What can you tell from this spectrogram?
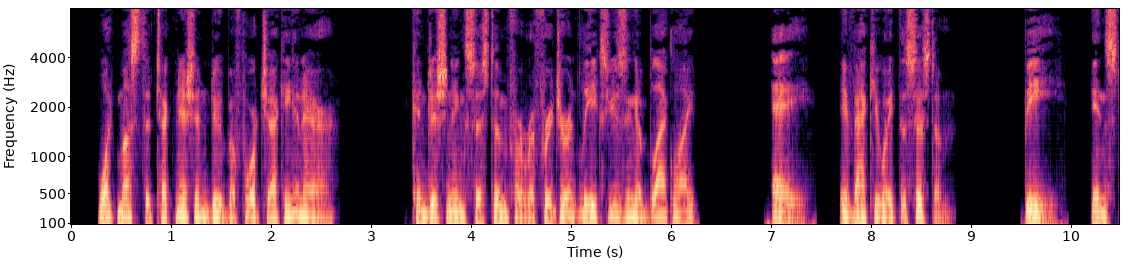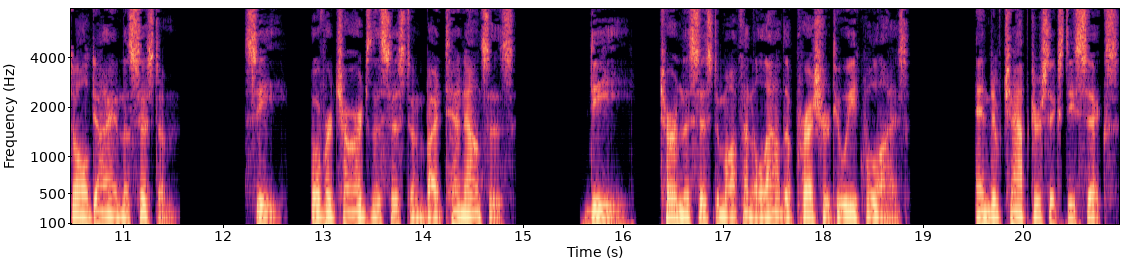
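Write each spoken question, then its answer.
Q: What must the technician do before checking an air conditioning system for refrigerant leaks using a black light?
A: B: Install dye in the system.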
